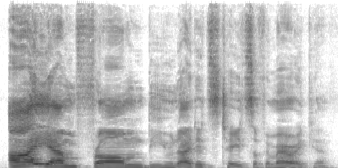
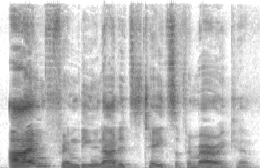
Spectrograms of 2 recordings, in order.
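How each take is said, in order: First: The word from has a full vowel. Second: The word from has a reduced vowel. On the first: The speaker calls it wrong. "don't say I am from the United States of America. No, they're not gonna say like this" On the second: The speaker calls it right. "but rather they're gonna say like"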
